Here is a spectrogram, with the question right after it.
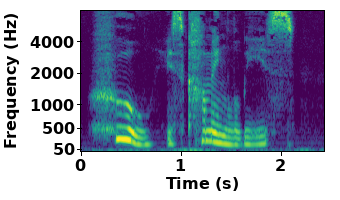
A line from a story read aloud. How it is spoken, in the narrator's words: her voice trembled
